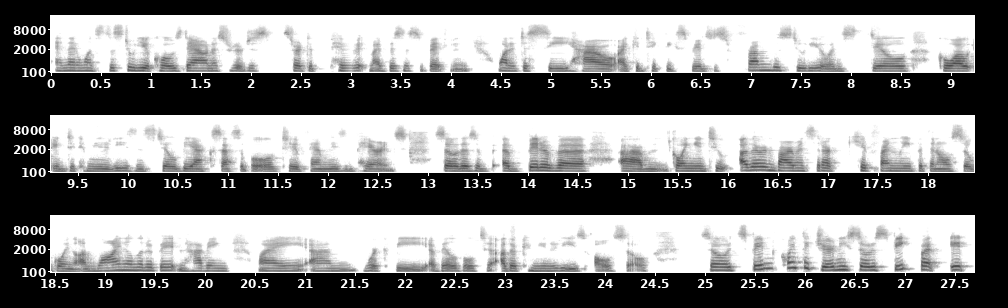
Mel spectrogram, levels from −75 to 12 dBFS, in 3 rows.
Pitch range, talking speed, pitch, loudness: 165-200 Hz, 195 wpm, 175 Hz, -23 LUFS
